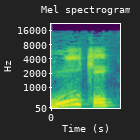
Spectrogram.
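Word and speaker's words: Miike: Non, le double I, en fait, il faut l'imaginer séparé. Vous avez Takeshi Mi et Ike, ça fait Mi-Ike, voilà.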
